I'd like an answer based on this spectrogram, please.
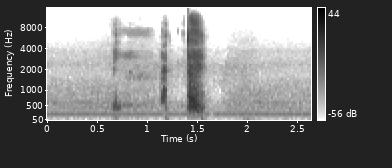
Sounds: Sneeze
